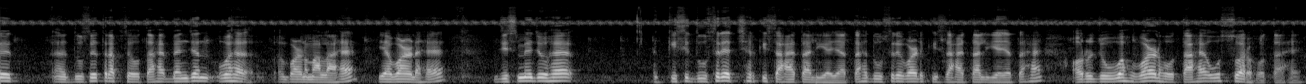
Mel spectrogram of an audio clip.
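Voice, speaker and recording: A man teaching a grammar lesson, patiently explaining, asking questions aloud and answering them himself. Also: mid-range voice.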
